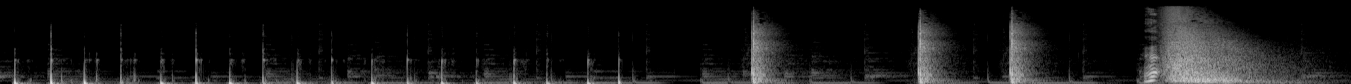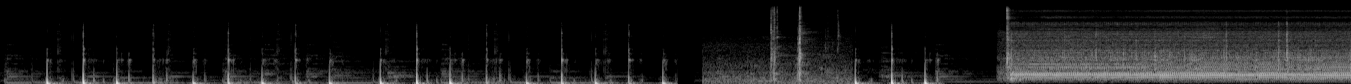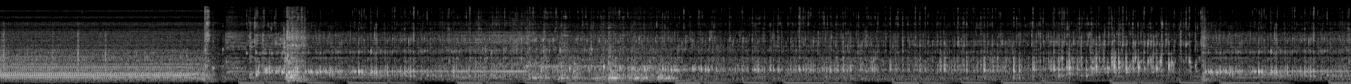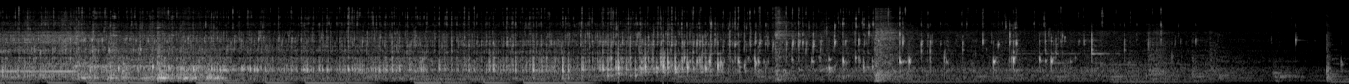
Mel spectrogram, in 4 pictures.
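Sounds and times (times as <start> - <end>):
espresso machine humming: 23.5 - 47.7
coffee streaming into mug: 23.6 - 52.7.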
